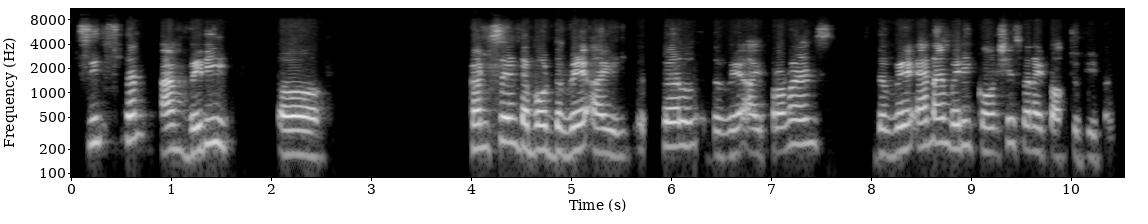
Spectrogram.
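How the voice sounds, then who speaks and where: A high-voiced man from Kerala speaks English with a Malayali accent, pausing often on fillers and restarting his sentences. The sound is dry and dull, like muffled video call audio. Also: no room sound. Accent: Indian English, Malayali. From Kerala, India. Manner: hesitant, many fillers and restarts. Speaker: English learner, finance manager. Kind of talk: casual conversation on a video call.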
